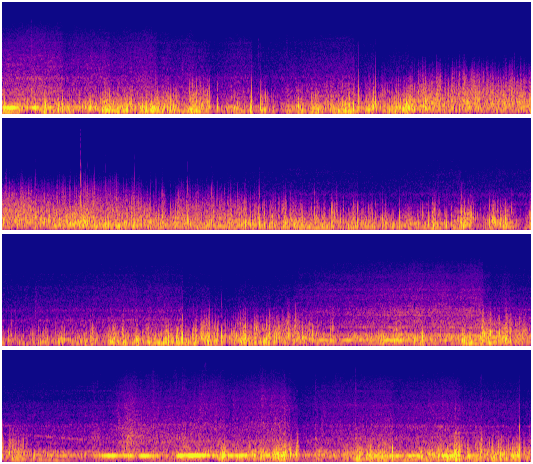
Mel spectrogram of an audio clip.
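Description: Car moving slowly, heard from inside: a steady low rumble of engine and tyres, with a low drone that fades in and out and is strongest over the last ten seconds.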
